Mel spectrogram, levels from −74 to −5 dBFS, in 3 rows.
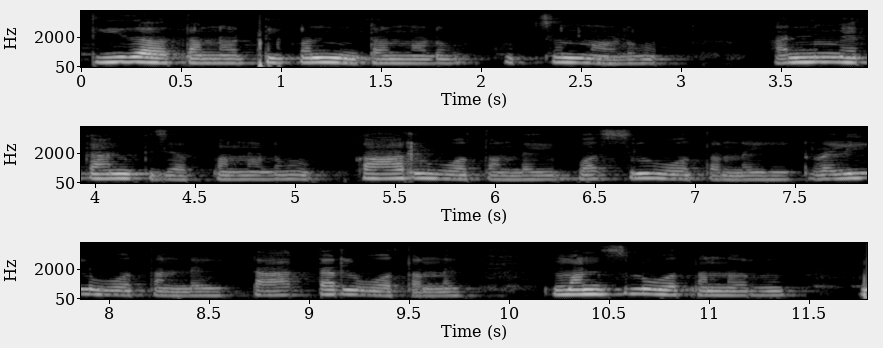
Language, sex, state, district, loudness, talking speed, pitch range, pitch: Telugu, female, Andhra Pradesh, Krishna, -34 LUFS, 105 wpm, 165-200 Hz, 175 Hz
